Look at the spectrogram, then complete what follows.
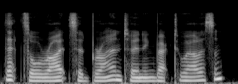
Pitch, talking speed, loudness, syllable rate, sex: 180 Hz, 225 wpm, -17 LUFS, 5.3 syllables/s, female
